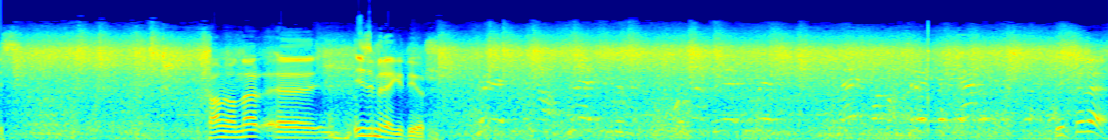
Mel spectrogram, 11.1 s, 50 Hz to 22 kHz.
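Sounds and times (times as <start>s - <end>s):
loud machinery hiss: 0.0s - 11.0s
people's voices: 2.1s - 11.0s.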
